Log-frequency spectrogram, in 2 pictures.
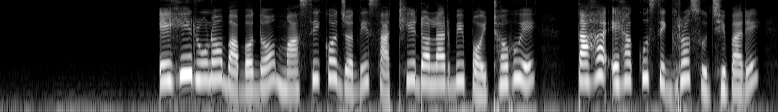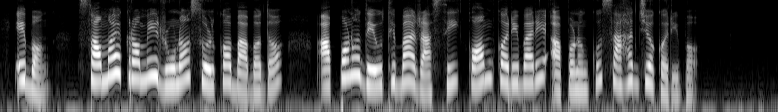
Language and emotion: Odia, neutral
